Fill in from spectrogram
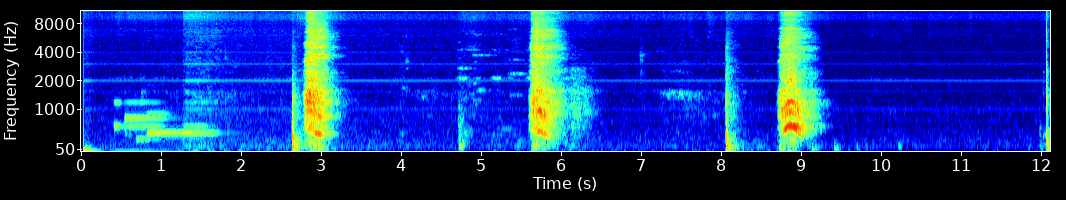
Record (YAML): exhalation_length: 12.1 s
exhalation_amplitude: 32766
exhalation_signal_mean_std_ratio: 0.24
survey_phase: beta (2021-08-13 to 2022-03-07)
age: 45-64
gender: Male
wearing_mask: 'No'
symptom_none: true
smoker_status: Never smoked
respiratory_condition_asthma: false
respiratory_condition_other: false
recruitment_source: REACT
submission_delay: 2 days
covid_test_result: Negative
covid_test_method: RT-qPCR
